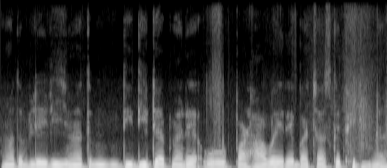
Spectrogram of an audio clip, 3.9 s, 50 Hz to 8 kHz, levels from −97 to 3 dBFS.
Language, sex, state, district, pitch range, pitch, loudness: Maithili, male, Bihar, Madhepura, 135-145 Hz, 135 Hz, -15 LUFS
